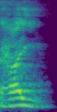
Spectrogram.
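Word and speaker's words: high: एच आई जे एच हाई एच आई जे एच हाई तो जे यहां पे silent है और एच की हल्की साउंड है हाई इन द स्काई परिंदे आसमान में ऊपर उड़ रहे हैं।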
